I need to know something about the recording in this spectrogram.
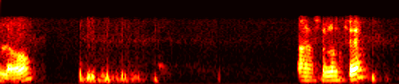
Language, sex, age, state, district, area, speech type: Tamil, male, 18-30, Tamil Nadu, Vellore, rural, conversation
